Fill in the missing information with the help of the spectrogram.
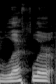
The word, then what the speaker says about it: Loeffler: And the other indication is people still aren't pronouncing her name correctly. You know, she's Loeffler and Loeffler and everything. So once people start pronouncing her name Loeffler on a consistent basis, she will have another indication that she has arrived, you know.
